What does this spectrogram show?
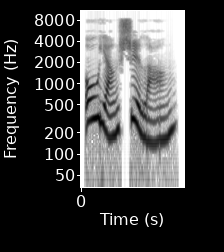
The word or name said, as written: Ouyang Shilang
